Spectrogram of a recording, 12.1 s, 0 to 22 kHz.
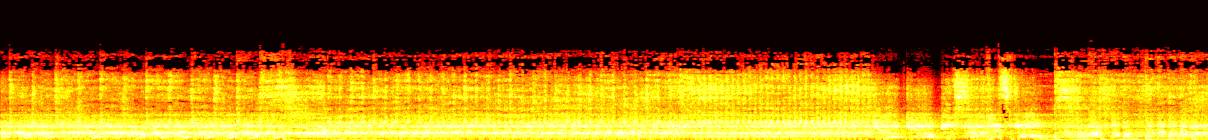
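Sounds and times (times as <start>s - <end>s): many voices over speakers: 0.0s - 12.0s
music over outdoor speakers: 0.0s - 12.0s.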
